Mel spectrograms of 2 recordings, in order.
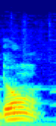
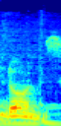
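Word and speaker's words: dans: Then we have another preposition, don. It is in. We don't say dons. We say don. We don't pronounce the S.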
